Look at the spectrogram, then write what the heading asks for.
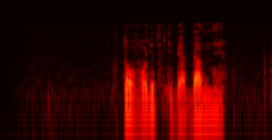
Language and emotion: Russian, neutral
